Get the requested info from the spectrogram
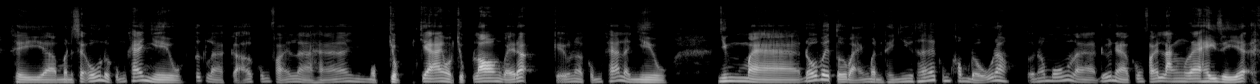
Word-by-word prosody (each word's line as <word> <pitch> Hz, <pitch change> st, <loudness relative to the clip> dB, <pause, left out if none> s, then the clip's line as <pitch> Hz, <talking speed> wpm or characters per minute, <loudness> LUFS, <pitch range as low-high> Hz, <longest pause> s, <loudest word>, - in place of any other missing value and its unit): thì, 110 Hz, -2 st, +1 dB
à, 110 Hz, -1 st, +1 dB
mình 110 Hz, 0 st, -3 dB
sẽ -, -, -2 dB
uống 155 Hz, +7 st, +1 dB
được 155 Hz, -, +2 dB
cũng 120 Hz, +4 st, -10 dB
khá 170 Hz, +3 st, +2 dB
nhiều, 110 Hz, -, +1 dB
tức 170 Hz, -2 st, -9 dB
là 115 Hz, -6 st, -6 dB
cỡ 120 Hz, -, -6 dB
cũng 135 Hz, -, -13 dB
phải 105 Hz, +2 st, -5 dB
là, 125 Hz, -7 st, -6 dB
hả, 105 Hz, +7 st, -7 dB, 0.2 s
một 105 Hz, -, -5 dB
chục -, -, +4 dB, 0.2 s
chai, 140 Hz, -1 st, +6 dB
một 130 Hz, -, +1 dB
chục -, -, -4 dB
lon 145 Hz, +2 st, +8 dB
vậy 105 Hz, -, +2 dB
đó, -, -, +6 dB, 0.3 s
kiểu 125 Hz, -, -5 dB
là, 130 Hz, -2 st, -5 dB
cũng 110 Hz, +1 st, -10 dB
khá 155 Hz, +5 st, -1 dB
là 180 Hz, -, -2 dB
nhiều. 110 Hz, -3 st, 0 dB, 0.5 s
Nhưng 155 Hz, +1 st, +1 dB
mà 110 Hz, -4 st, +3 dB
đối 175 Hz, +8 st, +2 dB
với 220 Hz, -1 st, +7 dB
tụi 115 Hz, -, 0 dB
bạn 105 Hz, +2 st, -2 dB
mình 115 Hz, -2 st, -2 dB
thì 110 Hz, -, -9 dB
như 130 Hz, +4 st, -6 dB
thế 160 Hz, +6 st, 0 dB
cũng 165 Hz, -4 st, -10 dB
không 155 Hz, -4 st, -6 dB
đủ 100 Hz, +9 st, -2 dB
đâu, 180 Hz, -3 st, +1 dB, 0.2 s
tụi 120 Hz, -, -9 dB
nó 150 Hz, -, -7 dB
muốn 170 Hz, +4 st, -3 dB
là 110 Hz, -2 st, -4 dB
đứa 165 Hz, +5 st, -3 dB
nào 115 Hz, -11 st, 0 dB
cũng 135 Hz, +6 st, -10 dB
phải 140 Hz, -, 0 dB
lăn 140 Hz, -2 st, +1 dB
ra 140 Hz, 0 st, +4 dB
hay 140 Hz, 0 st, +4 dB
gì 115 Hz, -2 st, +4 dB
á. 145 Hz, -, +3 dB
130 Hz, 270 wpm, -25 LUFS, 110-150 Hz, 0.5 s, lon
